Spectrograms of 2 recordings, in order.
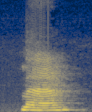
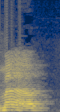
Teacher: For example, man with nasalized vowel and map no nasalization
